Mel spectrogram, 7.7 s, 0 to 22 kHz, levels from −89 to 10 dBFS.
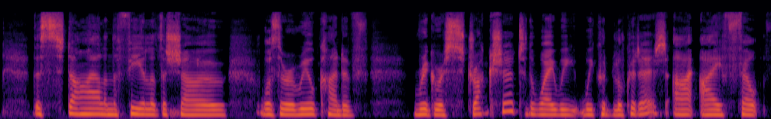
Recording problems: none

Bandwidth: 14 kHz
